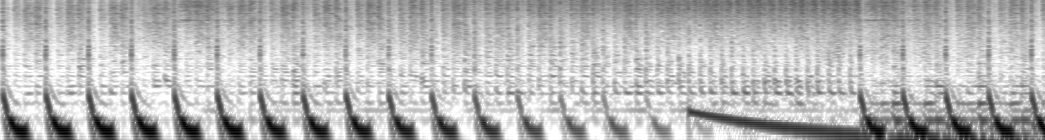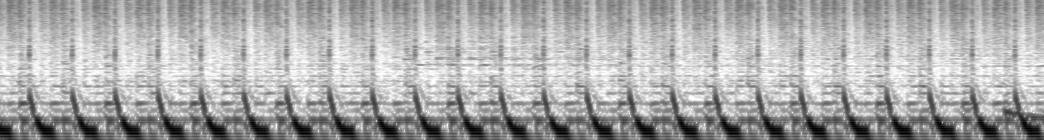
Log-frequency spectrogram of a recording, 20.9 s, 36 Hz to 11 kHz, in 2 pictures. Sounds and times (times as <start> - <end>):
Techno: 0.0 - 20.8.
